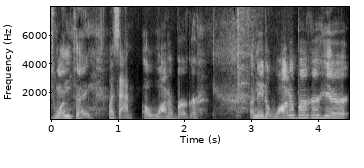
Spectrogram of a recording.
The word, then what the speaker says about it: Whataburger: H's, it's Whataburger. I hear you saying waterburger. Whataburger.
